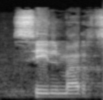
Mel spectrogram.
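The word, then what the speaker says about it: Sylmar: Silmar se escribe S-Y-L de Lulú, M de Mamá, A-R.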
